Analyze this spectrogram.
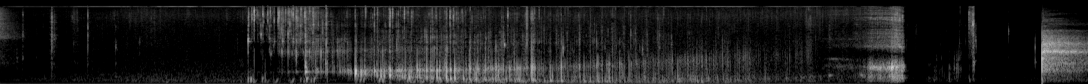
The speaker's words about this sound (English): So we have our drinks poured here. Now, wow, this is a heavy cup. It's a heavy pour. Heavy pour.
